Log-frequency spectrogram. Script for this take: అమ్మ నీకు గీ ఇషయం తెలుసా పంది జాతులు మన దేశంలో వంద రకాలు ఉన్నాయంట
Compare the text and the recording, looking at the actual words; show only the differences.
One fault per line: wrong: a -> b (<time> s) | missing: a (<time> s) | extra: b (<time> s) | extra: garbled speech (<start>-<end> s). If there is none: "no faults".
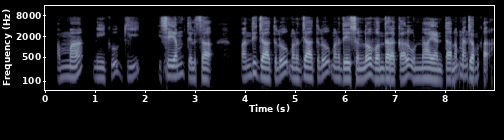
extra: జాతులు మన (5.1 s)
extra: garbled speech (8.1-8.8 s)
